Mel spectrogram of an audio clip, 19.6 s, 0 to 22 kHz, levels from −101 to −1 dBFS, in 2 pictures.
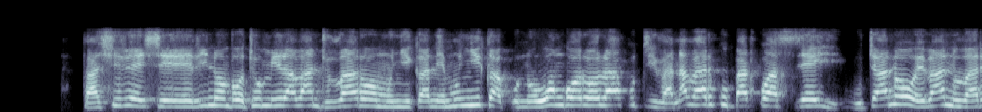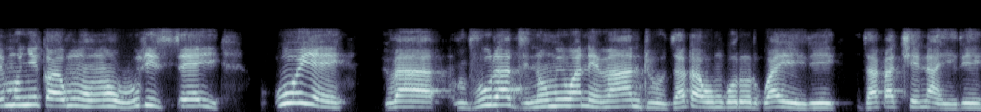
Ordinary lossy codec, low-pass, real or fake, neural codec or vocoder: Opus, 32 kbps; 7.2 kHz; fake; codec, 24 kHz, 6 kbps, HILCodec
